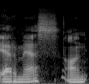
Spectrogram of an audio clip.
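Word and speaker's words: Hermès: It's technically Hermes in French, because you got to roll the R and then mess.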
